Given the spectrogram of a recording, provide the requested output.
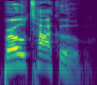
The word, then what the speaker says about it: BrOtaku: It's literally Otaku with bro in front. – BrOtaku. – There you go. – The BrOtaku. – Otaku means nerd in Japanese. – Okay. The BrOtaku Alliance, I think it's the BrOtaku.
